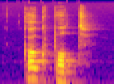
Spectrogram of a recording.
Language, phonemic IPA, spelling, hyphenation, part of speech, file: Dutch, /ˈkoːk.pɔt/, kookpot, kook‧pot, noun, Nl-kookpot.ogg
- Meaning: a cooking pot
